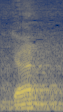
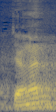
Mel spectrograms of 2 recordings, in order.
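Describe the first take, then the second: The two takes are said the same way.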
